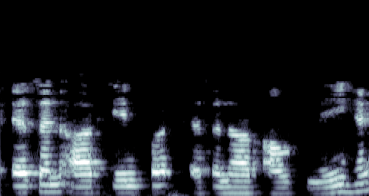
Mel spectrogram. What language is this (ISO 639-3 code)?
hin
